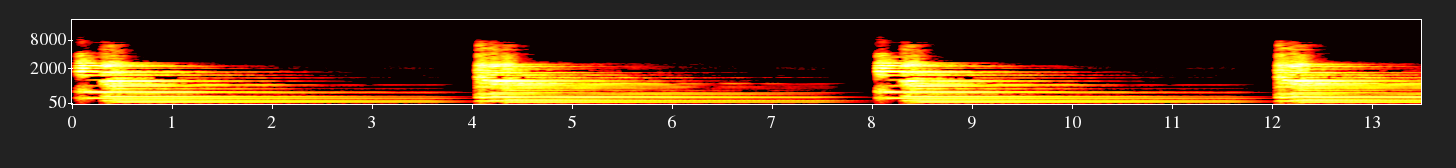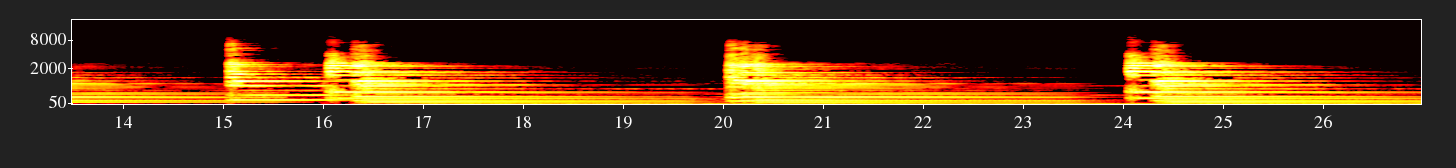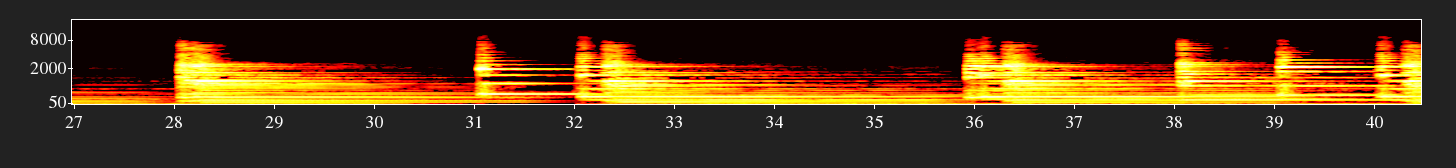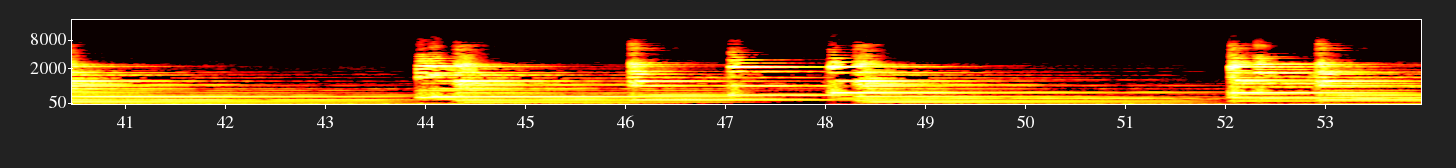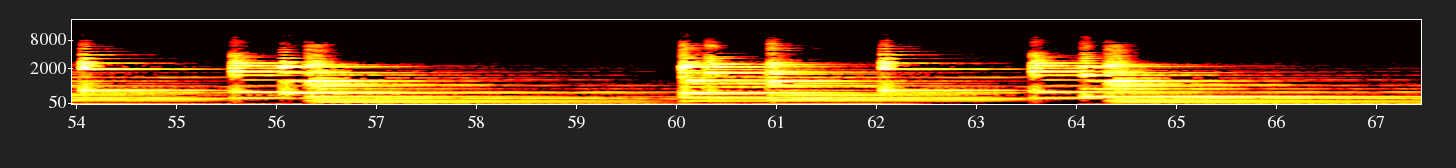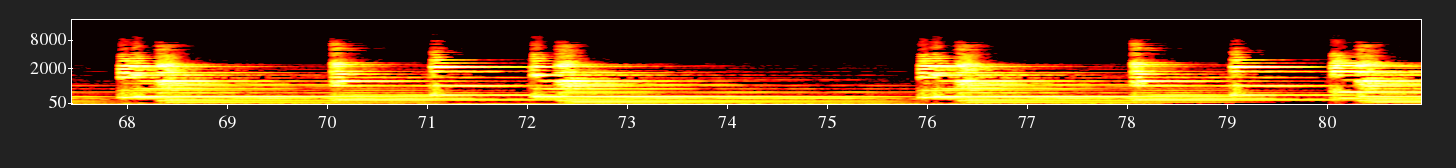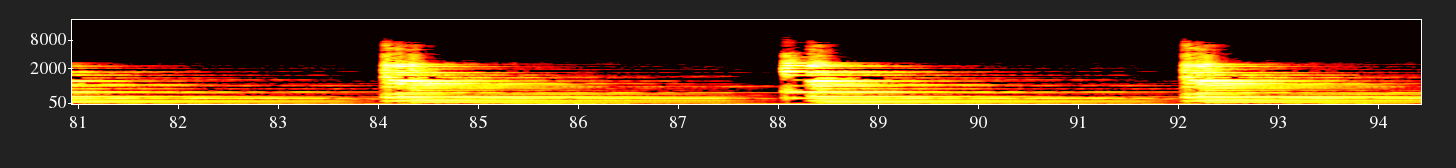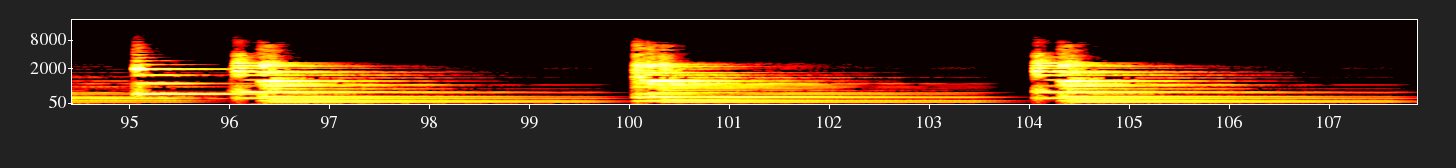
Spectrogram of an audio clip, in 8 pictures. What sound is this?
Atmospheric Ambient Fake Guitar Piece
melancholic, moody, melancholy, guitar, music, dark, atmospheric, piece, echo, ambient, mood, atmosphere, reverb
